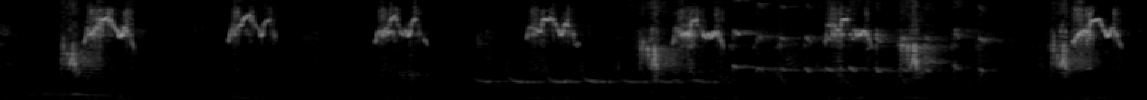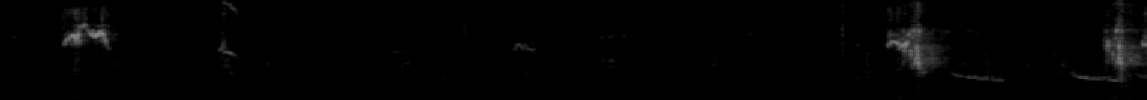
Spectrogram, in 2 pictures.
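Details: At a palm tree nest where a mother myna feeds locusts to her young, high grating chirps repeat, a steady thin tone runs briefly beneath them, then a pause before more chirps.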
